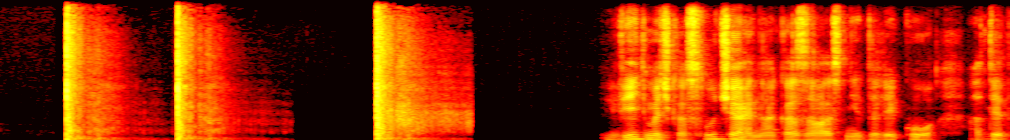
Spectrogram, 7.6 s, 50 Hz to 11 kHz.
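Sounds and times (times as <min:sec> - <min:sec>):
hunting rifle gunshots with decay: 0:00.5 - 0:01.9, 0:02.8 - 0:03.6
speech: 0:04.6 - 0:07.5.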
